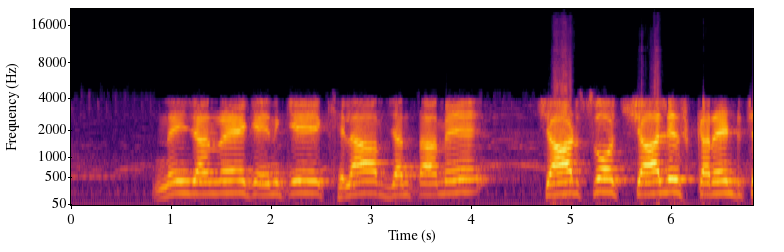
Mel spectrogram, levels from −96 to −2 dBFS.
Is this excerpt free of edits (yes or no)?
yes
